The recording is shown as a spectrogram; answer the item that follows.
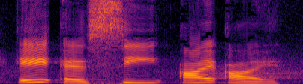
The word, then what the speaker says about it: ASCII: ASCII stands for the American Standard Code for Information Interchange, better known by its abbreviation ASCII. It is pronounced as ASCII.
